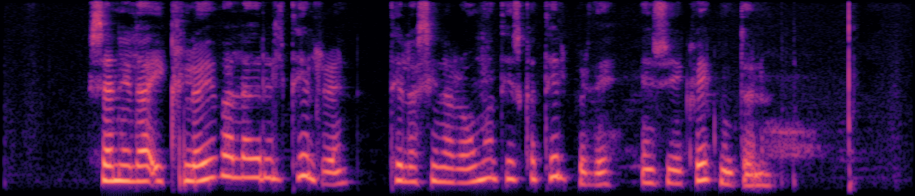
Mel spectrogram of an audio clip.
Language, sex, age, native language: Icelandic, female, 40-49, Icelandic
